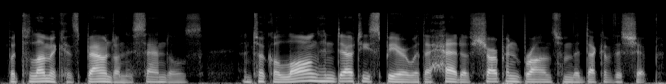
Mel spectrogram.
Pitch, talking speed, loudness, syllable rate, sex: 120 Hz, 225 wpm, -20 LUFS, 5.4 syllables/s, male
